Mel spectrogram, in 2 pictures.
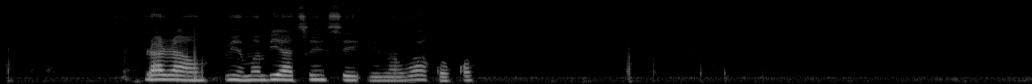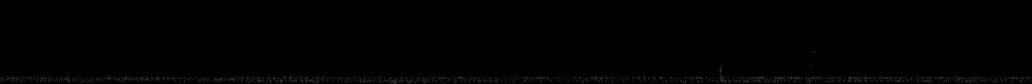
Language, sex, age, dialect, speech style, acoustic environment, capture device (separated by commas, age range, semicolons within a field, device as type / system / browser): Yoruba, female, 18-24, Nigeria - Ibadan, relaxed; focused, silence; nature, mobile / Linux / Chrome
